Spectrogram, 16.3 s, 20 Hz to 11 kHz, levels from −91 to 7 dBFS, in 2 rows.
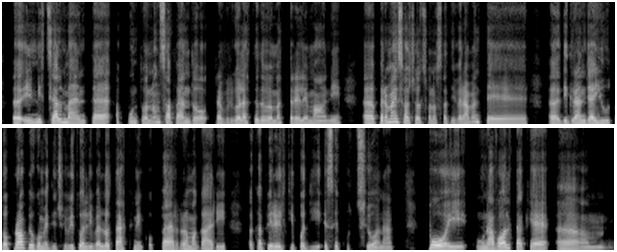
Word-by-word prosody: ehm, 205 0 +7
inizialmente 220 -2 +2
appunto 215 -1 -6
non 225 +5 -3
sapendo 215 -4 -1
tra 200 0 -3
virgolette 205 +5 -1
"dove 205 -2 0
mettere 200 0 -3
le 200 - -1
mani," 190 0 -4 0.3
ehm, 200 0 +3
per 230 +3 +1
me 275 +3 +4
i - - +2
social 215 -5 -1
sono 195 0 -8
stati 195 0 -9
veramente, 185 -4 -2 0.3
ehm, 190 -2 +1
di 200 +3 -2
grande 205 0 +2
aiuto 205 -1 +1
proprio 260 +4 +5
come 200 -1 -2
dicevi 210 +3 -8
tu 250 - -6
a 235 - +4
livello 200 +2 -1
tecnico 205 -2 -3
per, 195 -2 +1
magari, 195 -1 -2 0.3
ehm, 185 - -9
capire 220 -1 0
il 190 - -2
tipo 200 +1 -6
di 190 -1 -9
esecuzione. 180 - -5 0.4
Poi, 205 -7 +6
una 210 0 +1
volta 235 +1 +4
che, 210 -2 +1
ehm, 190 -2 -3
205 Hz, 160 wpm, -24 LUFS, 195-220 Hz, 0.4 s, ehm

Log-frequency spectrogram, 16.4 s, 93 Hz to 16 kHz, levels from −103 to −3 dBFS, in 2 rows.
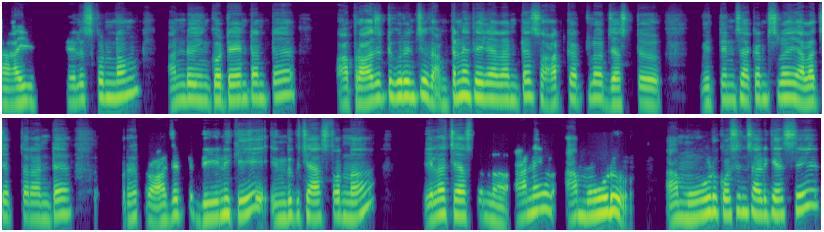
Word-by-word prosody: అయి 165 +2 +2 0.4
తెలుసుకున్నాం. 200 +4 0 0.5
అండు 185 +3 -1
ఇంకోటి 180 0 +1
ఏంటంటే, 190 +2 -2 0.6
ఆ - - +1
ప్రాజెక్ట్ 185 +6 +2
గురించి 215 +1 +5
వెంటనే 200 +8 +1
తెలియాలంటే, 185 -1 +2
షార్ట్‌కట్‌లో 185 +4 -3
జస్టు, 155 +1 -1 0.6
వితిన్ 180 +4 -6
సెకండ్స్‌లో 190 +2 0
ఎలా 165 +1 +3
చెప్తారంటే, 165 +1 -2 0.6
ఉరేయ్! 170 +2 -5
ప్రాజెక్టు 165 +8 -1
దీనికి, 185 +3 +2 0.3
ఇందుకు 180 +2 -3
చేస్తున్నాం, 175 +2 +1 0.7
ఇలా 195 +4 +4
చేస్తున్నాం 175 -5 0 0.2
అని 220 +6 +2 0.3
ఆ - - -1
3, 210 +3 +7 0.5
ఆ - - 0
3 195 +6 +4
క్వెషన్స్ 215 +2 +1
అడిగేసి, 195 +5 +2
185 Hz, 110 wpm, -23 LUFS, 170-200 Hz, 0.7 s, 3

